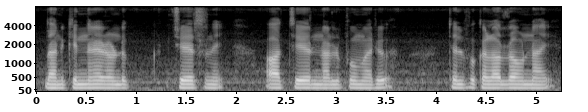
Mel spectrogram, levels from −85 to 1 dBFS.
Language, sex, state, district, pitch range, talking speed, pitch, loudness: Telugu, male, Telangana, Mahabubabad, 120-125 Hz, 135 wpm, 125 Hz, -18 LUFS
